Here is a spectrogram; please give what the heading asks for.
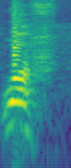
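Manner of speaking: loud high playful woof; mock dog woof. Real, not acted. Friend mocking the Bark Lord typo with a woof.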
